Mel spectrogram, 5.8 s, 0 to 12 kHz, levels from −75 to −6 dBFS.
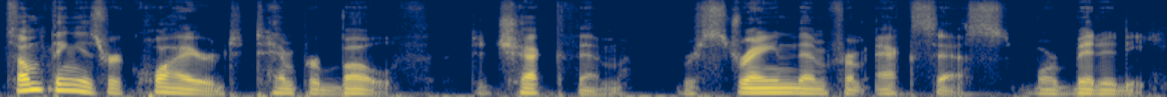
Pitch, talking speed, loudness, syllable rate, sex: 95 Hz, 135 wpm, -21 LUFS, 4.6 syllables/s, male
